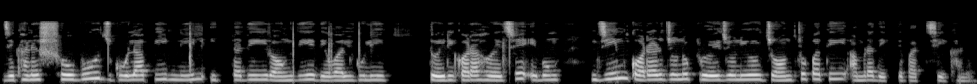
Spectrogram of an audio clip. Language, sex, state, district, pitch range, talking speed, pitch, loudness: Bengali, female, West Bengal, North 24 Parganas, 200-225 Hz, 135 wpm, 210 Hz, -16 LUFS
